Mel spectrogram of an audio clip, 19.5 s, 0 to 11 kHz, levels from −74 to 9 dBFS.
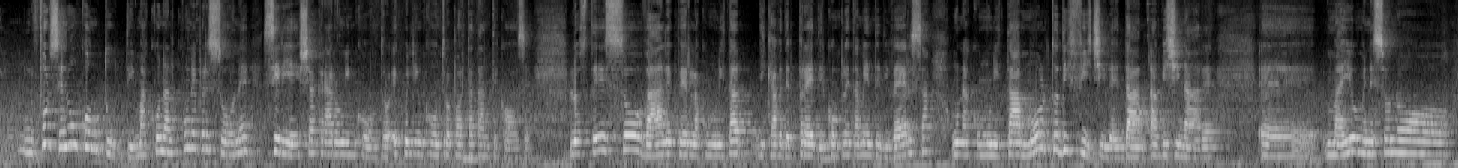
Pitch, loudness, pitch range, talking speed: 190 Hz, -16 LUFS, 180-225 Hz, 135 wpm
